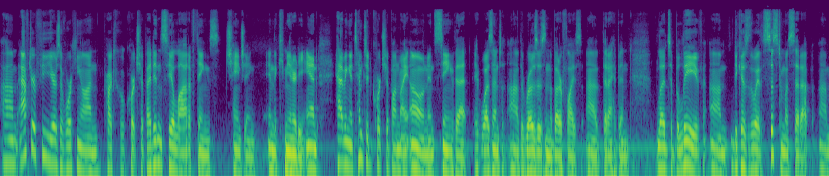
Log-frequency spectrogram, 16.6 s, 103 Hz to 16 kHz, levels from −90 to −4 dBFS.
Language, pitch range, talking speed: English, 100-125 Hz, 210 wpm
